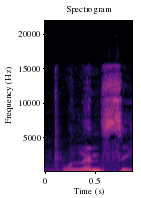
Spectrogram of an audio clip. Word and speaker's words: Walensee: unboxing and initial thoughts of the valencia i think that's how you say it compost and peat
